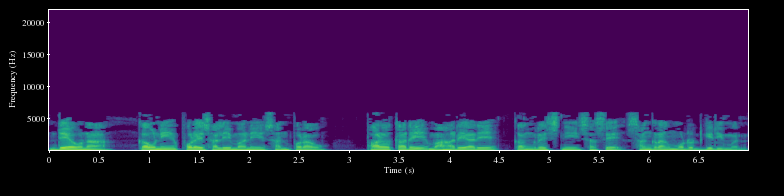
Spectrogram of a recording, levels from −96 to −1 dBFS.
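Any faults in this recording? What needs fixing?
Throughout the speech the sound is watery and swirly, with chirpy, smeared sibilants and nothing above 5.9 kHz. This is heavy MP3 compression, likely from a bitrate near 24 kbps, which forces the encoder to cut the treble and let weak frequency lines flicker between frames. To prevent it, encode at a higher bitrate or keep an uncompressed master.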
